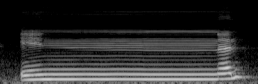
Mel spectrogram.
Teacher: اب اس نون کو لام کے ساتھ ملانا ہے۔ انل، اب یہاں پر اس نون کو ہم اس لام کے ساتھ ملائیں گے، ٹھیک ہے، اور لام کو ہلائیں گے نہیں۔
